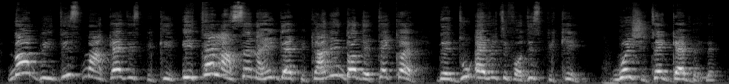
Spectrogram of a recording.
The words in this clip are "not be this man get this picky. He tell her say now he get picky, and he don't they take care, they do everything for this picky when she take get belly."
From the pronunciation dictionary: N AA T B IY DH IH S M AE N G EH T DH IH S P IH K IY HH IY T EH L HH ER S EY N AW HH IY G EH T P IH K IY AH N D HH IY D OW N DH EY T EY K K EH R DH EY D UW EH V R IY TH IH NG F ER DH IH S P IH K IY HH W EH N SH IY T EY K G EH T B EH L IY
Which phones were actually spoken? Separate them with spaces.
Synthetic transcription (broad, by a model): N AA B IY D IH S M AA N G EH T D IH S P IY K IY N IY T EH L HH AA S EY N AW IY G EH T P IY K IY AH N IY D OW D EY T EY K K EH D EY D UW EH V R IY T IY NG F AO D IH S P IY K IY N W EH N SH IY T EY K G EH T B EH L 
